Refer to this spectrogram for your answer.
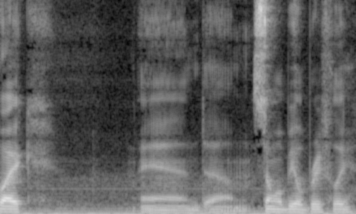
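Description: A man talks at a fairly slow pace. Echo from the room can be heard. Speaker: podcast host. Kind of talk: solo casual monologue. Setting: home during lockdown. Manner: rambling, loose and profane.

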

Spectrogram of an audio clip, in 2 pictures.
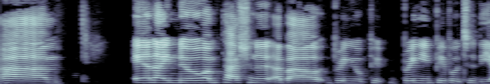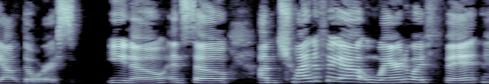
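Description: A woman's fairly high, bright and sharp voice with a Portuguese accent, ordinary pitch variation and a fairly slow pace. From Brazil. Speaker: pro climber. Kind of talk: casual interview.

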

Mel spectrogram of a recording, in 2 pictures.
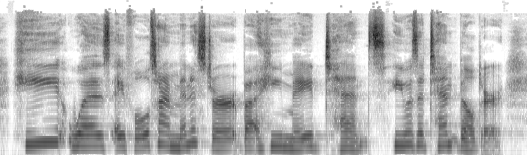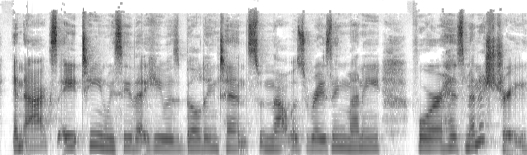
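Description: A woman with an unremarkable speaking voice has a fairly high pitch, ordinary pitch variation, and very even loudness. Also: moderate pace. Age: 20s. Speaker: podcast host. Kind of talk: casual chat.

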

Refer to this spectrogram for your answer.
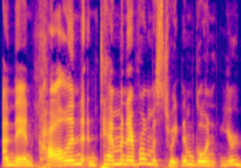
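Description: A woman with a Northern Irish accent talks very fast, fairly high in pitch and fairly even in intonation. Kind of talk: casual chat.

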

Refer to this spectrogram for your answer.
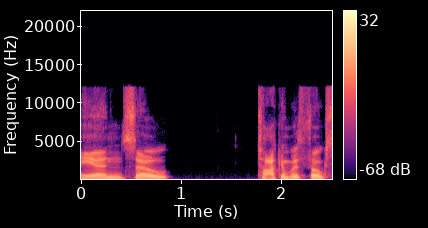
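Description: His pitch is fairly high for a man. The intonation stays monotone and flat against a quiet background. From US South, Atlanta area. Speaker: musician and coach. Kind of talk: interview. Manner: casual, hesitant with fillers.

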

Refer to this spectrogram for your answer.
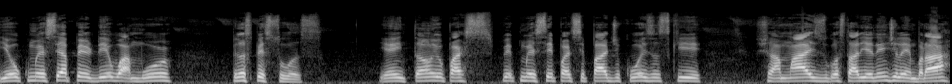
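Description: Dry and close with no echo, a fairly high-pitched man speaks in a monotone, flat way at a fairly slow pace, with long, frequent pauses. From Goiás, central-west Brazil. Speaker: former drug addict and ex-prisoner in a recovery ministry. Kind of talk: personal testimony.

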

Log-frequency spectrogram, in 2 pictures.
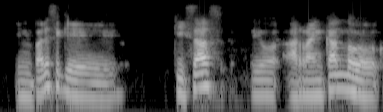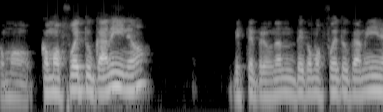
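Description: A man talks in an ordinary speaking voice, medium in pitch, at a moderate pace with ordinary pitch variation. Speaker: podcast host. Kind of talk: interview.

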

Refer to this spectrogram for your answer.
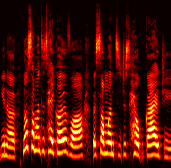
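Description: A woman with a London accent is heard in a very clean recording with a silent background. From London (Peckham), Nigerian family. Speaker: screenwriter and playwright. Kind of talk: casual interview.

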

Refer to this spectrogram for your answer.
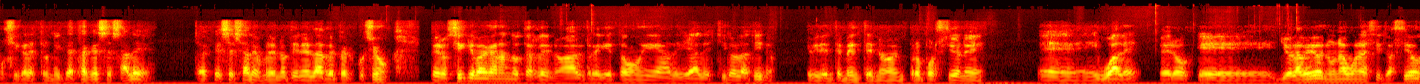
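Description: Dark, mellow tone from a man at fairly low pitch, with ordinary pitch variation and a moderate pace. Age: 40s. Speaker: electronic music MC and DJ. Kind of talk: radio interview. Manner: halting, repeats words.

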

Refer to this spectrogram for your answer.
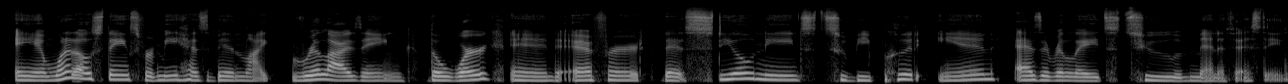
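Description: With an American accent, a woman speaks very slowly in a dark, mellow tone, recorded dry and close with no echo on a very clean, silent background. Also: medium pitch for a woman, ordinary pitch variation, hardly any pauses. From Detroit, Michigan. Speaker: life coach podcast host. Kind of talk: solo motivational talk. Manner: casual, conversational.

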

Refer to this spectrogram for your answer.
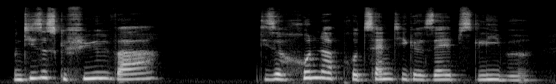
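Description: Speaking very slowly with long, frequent pauses, a woman uses a high pitch and fairly even intonation. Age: 20s. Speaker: podcast host and life coach. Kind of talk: solo podcast monologue.

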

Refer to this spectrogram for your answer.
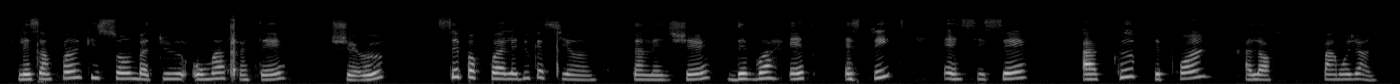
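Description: Very slow speech with long, frequent pauses and ordinary pitch variation, dry and close with no echo, music in the background. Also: woman, high pitch for a woman. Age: 30s. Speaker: stay-at-home mother. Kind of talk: panel debate.

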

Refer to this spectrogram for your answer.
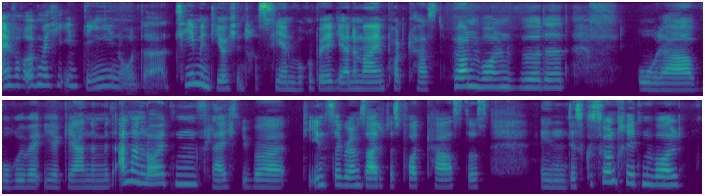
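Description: On a very clean recording with a silent background, a woman at medium pitch speaks at a moderate pace with lively intonation. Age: young. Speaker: podcaster. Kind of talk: casual monologue. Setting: lying in bed at home. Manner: chatty.

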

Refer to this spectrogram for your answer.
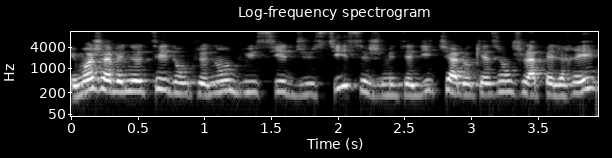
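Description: The recording is very clean, and the background is silent. The speaker is a woman. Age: 40s. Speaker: social media watchdog and content creator. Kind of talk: interview. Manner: halting, with many repeated words.

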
